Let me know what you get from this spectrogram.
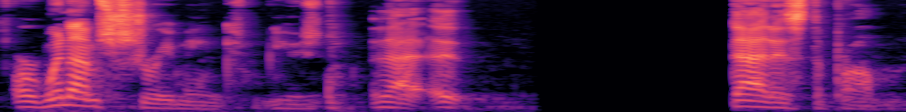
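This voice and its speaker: A man's voice: medium pitch, lively intonation, moderate pace, pushed and bright. A man chatting casually as a live streamer, muttering and swearing as he goes. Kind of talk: casual livestream chat, reading a visual novel aloud.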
